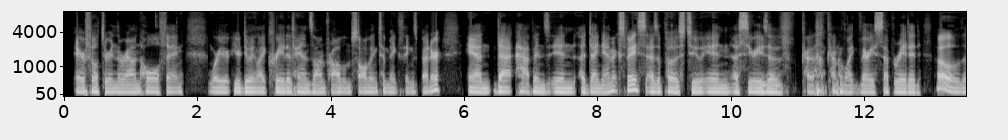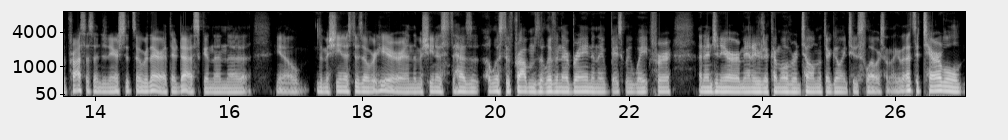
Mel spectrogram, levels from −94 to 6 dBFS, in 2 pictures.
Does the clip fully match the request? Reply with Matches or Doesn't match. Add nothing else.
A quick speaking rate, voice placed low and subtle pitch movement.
Matches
